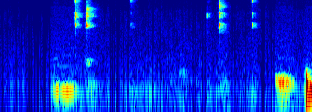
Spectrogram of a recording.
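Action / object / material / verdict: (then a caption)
scrape / soap bar scratched with a metal pin / soap / none. A hand with long red nails scratches and carves the surface of a small, solid, striped pink-and-white bar of soap held in the other hand, using a thin metal needle or pin. Quiet, sharp clicks and scratchy ticks sound, with bright high-frequency sparkle. The clip ends in a few duller, low thuds.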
